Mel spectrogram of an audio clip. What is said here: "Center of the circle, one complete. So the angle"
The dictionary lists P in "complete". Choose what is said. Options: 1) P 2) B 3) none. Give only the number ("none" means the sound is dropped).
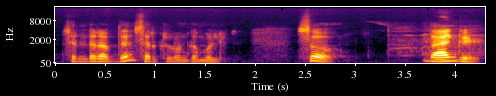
2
